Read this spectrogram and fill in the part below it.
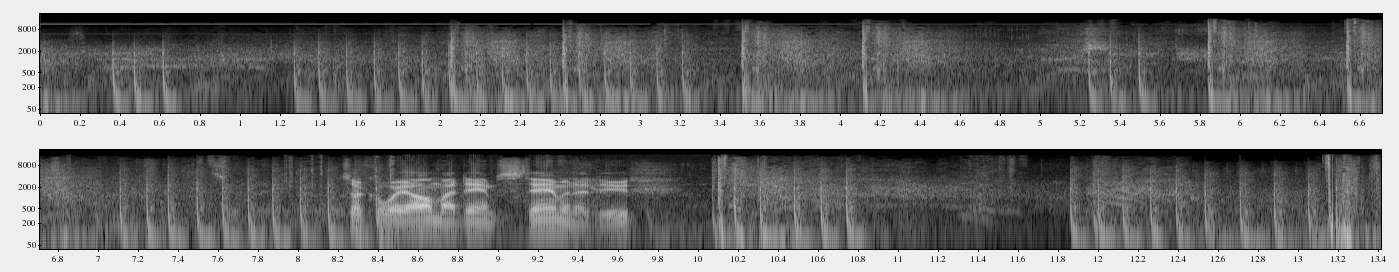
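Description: Pistol shots crack rapidly and repeatedly.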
